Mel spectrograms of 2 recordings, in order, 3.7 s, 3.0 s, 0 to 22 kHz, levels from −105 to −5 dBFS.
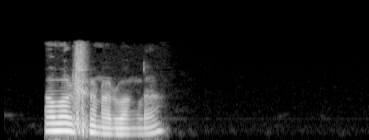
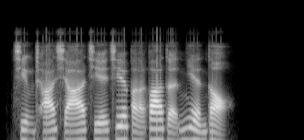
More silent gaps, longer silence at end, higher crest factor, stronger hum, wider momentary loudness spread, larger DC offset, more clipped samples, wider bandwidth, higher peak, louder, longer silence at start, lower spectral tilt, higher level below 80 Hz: neither; first, 2.05 s vs 0.8 s; about the same, 18 dB vs 20 dB; neither; first, 13 LU vs 8 LU; second, under 0.1% vs 0.5%; neither; second, 7.6 kHz vs 11 kHz; about the same, -2 dBFS vs -2 dBFS; first, -17 LUFS vs -22 LUFS; first, 0.45 s vs 0.15 s; first, -6.5 dB/octave vs -3 dB/octave; about the same, -60 dBFS vs -60 dBFS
